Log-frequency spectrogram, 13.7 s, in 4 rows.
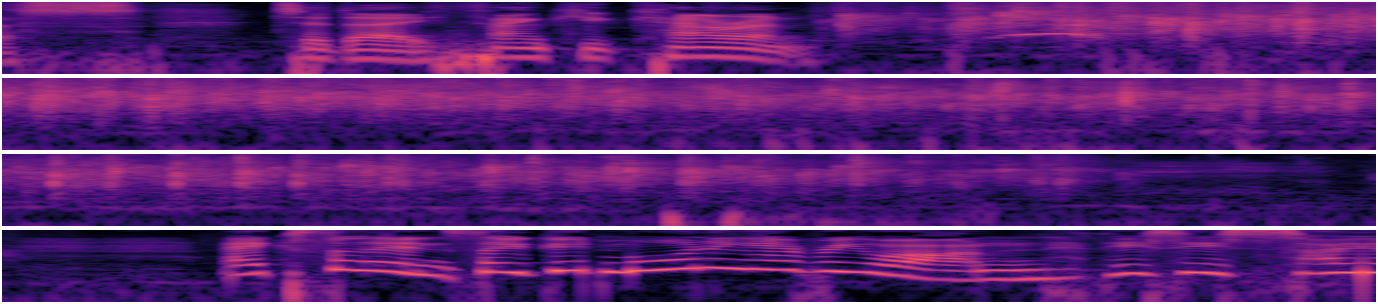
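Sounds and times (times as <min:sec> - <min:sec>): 
speech: 0:00.0 - 0:02.4, 0:11.0 - 0:13.7
audience applause: 0:02.1 - 0:09.8.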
